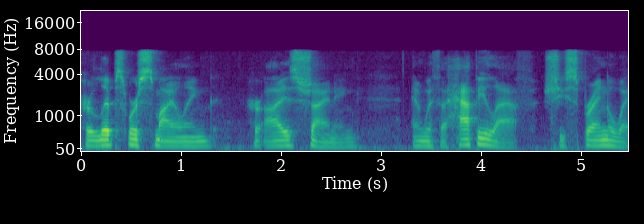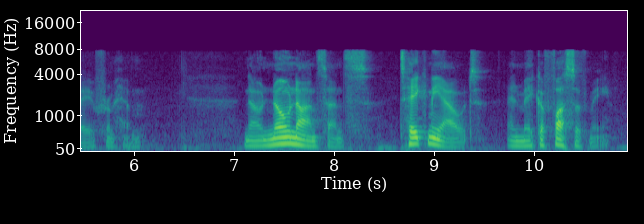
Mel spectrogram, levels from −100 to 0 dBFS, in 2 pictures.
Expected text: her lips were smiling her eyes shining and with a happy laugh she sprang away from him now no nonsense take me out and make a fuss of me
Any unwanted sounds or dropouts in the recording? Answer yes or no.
no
